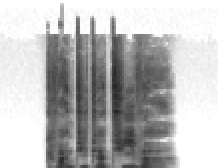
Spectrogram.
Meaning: inflection of quantitativ: 1. strong/mixed nominative masculine singular 2. strong genitive/dative feminine singular 3. strong genitive plural
- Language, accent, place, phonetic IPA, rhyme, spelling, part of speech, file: German, Germany, Berlin, [ˌkvantitaˈtiːvɐ], -iːvɐ, quantitativer, adjective, De-quantitativer.ogg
